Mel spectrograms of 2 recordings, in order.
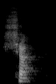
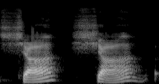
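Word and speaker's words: ཤ: quoi, je veux dire, le son, il est sec et haut. Vous diriez pas, par exemple, 1 kilo de viande, sha, kilo chick. Impossible. Ça se prononce pas du tout comme ça. Vous diriez sha, kilo chick, sha, sha. C'est vraiment sec et haut, sha.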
